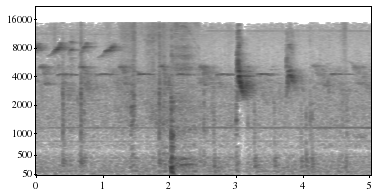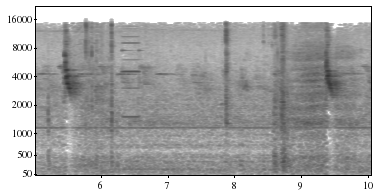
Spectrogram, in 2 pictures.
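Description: Birds chirping, a handful of short downward-sweeping calls, with a couple of sharp clicks about two and eight seconds in.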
